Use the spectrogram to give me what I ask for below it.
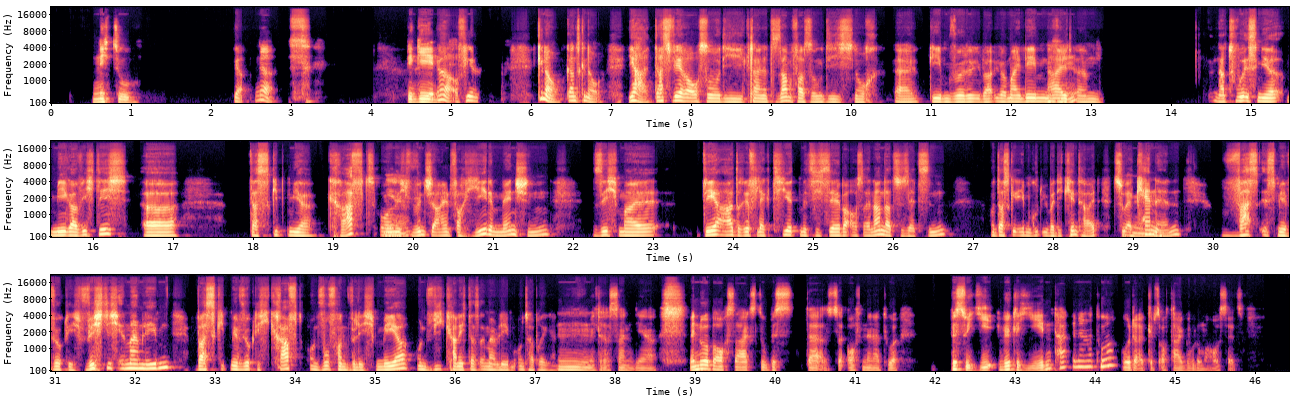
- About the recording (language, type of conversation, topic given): German, podcast, Wie wichtig ist dir Zeit in der Natur?
- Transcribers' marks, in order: chuckle; stressed: "Was"; stressed: "wichtig"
